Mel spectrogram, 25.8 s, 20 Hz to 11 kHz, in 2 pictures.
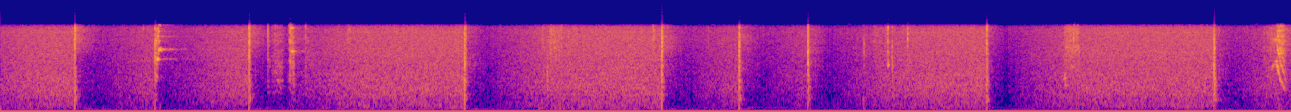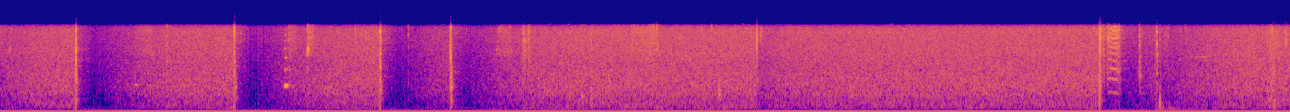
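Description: Woodsman's Pal 481 steel brush blade chopping into a dead log: sharp single chops, roughly one a second, with a pause of several seconds before a last couple of blows near the end.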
